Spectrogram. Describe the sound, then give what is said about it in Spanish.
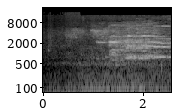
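A rooster crows loudly with a long, rising cock-a-doodle-doo over low rumbling background noise, with another rooster crowing more faintly beforehand, at 6 a.m. behind farmyard walls in Cantabria, Spain. “Los gallos, de azas de cesto, en Cantabria, se replican y reafirman tras las tapias de los corrales, estirando el cuello.”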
